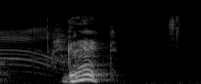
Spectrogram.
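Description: A voice making short drawn-out calls that rise and then fall in pitch, one about a second in.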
